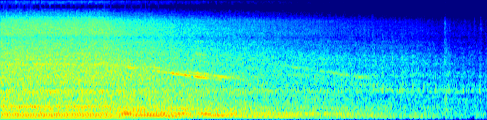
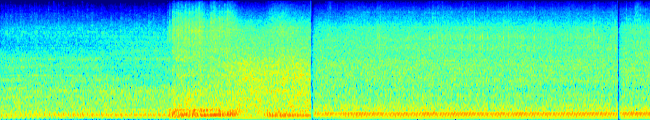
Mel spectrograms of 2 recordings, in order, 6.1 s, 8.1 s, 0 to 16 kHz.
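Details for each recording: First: Miller Bobcat generator welder, V-twin engine, oil last changed around 2016 but clean: even, gently loping idle that winds down smoothly, no knocks, rattles or major leaks; sounds healthy. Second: About 30-year-old Miller Bobcat generator welder (250NT/225NT) V-twin running on propane: brief surge then steady high-speed drone that never drops to idle; auto idle not engaging because set up wrong, current sensor to be checked.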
